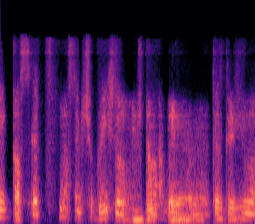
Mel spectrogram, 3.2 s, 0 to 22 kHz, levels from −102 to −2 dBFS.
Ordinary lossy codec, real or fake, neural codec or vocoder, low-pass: Opus, 24 kbps; fake; codec, 44.1 kHz, 0.9 kbps, DAC; 10.8 kHz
